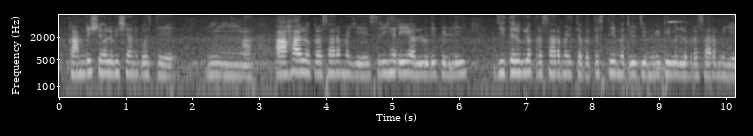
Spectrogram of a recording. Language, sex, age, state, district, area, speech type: Telugu, female, 60+, Andhra Pradesh, East Godavari, rural, spontaneous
